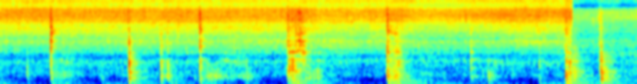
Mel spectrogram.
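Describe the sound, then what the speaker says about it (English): Prawns sizzling in oil with shallots and garlic, a soft steady frying hiss punctuated by repeated scraping and tossing clacks from a pan, close and without talking. "you just want to give them a little toss for a few minutes in the oil and shallots and garlic."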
